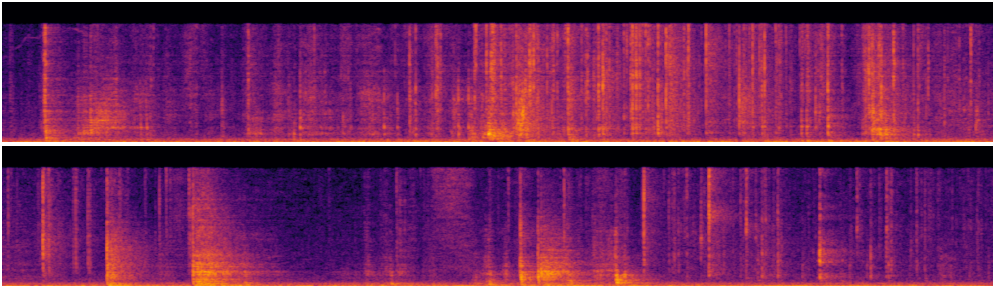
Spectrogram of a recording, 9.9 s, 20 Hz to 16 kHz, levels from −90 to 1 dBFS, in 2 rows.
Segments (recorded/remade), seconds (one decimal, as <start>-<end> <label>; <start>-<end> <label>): 0.0-0.7 recorded; 0.7-3.0 remade; 3.0-4.0 recorded; 4.0-4.7 remade; 4.7-5.8 recorded; 5.8-6.5 remade; 6.5-9.9 recorded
